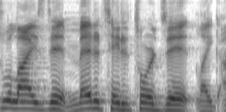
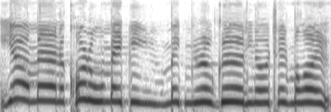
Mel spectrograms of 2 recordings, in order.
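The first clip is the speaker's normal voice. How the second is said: weird, shady put-on voice, very high; 13 semitones higher than usual. Retelling what a guy said, doing his weird sketchy voice. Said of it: "I'm doing his voice because he said he had a weird voice".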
